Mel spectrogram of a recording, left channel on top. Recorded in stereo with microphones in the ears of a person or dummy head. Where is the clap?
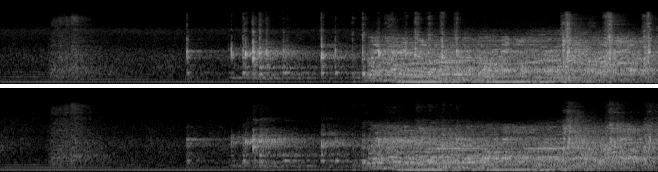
80° left, 1.4 m.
